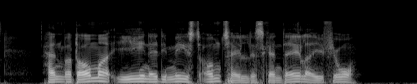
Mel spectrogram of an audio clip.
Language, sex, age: Danish, male, 42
